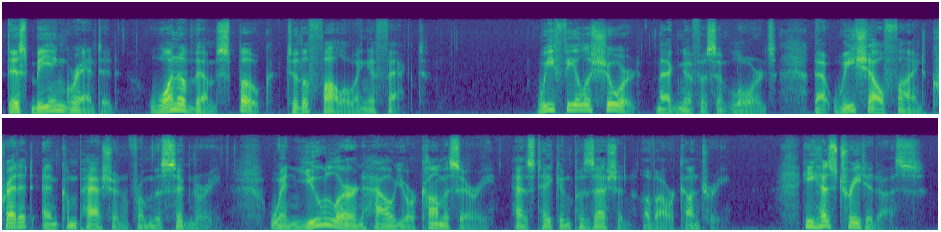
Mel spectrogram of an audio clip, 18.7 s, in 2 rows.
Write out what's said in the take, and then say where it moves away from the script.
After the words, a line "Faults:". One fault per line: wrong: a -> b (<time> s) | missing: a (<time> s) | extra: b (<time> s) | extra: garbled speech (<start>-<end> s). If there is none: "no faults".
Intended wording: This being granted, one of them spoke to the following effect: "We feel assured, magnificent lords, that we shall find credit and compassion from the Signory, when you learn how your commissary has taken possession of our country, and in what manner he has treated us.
This being granted, one of them spoke to the following effect: "We feel assured, magnificent lords, that we shall find credit and compassion from the Signory, when you learn how your commissary has taken possession of our country, he has treated us.
Faults:
missing: and in what manner (16.6 s)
